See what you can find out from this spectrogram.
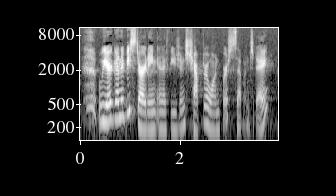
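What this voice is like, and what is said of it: Raspy, partly lost voice. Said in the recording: “my voice is a little raspy this morning ... have lost our voice due to screaming”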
